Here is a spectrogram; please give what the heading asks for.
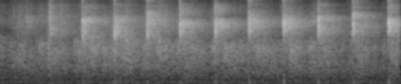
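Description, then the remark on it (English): An audience claps to welcome a married couple, in a steady, even rhythm of roughly a dozen sharp claps at about three per second. The clapping is moderately loud, with no voices over it. “Clap for them, please.”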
